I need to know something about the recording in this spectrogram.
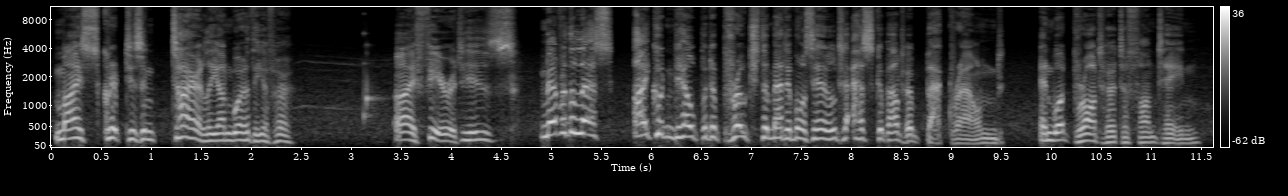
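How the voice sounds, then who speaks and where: A man's voice: high-pitched, animated, normal speed, fairly bright tone, slight background noise. A man playing a romantic, earnest film director in a video game, theatrical and effusive. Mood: rapturous. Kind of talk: animated video game voice acting. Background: music.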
